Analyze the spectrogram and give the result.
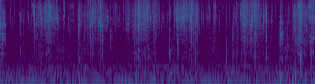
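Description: A closed medium white plastic padded poly mailer envelope with its contents inside is held up in both hands and squeezed and crinkled with fingertips and painted nails. Dense, continuous crinkling and crunching fills the clip with bright, papery texture, swelling in waves over a steady low hum. The overall level stays quiet.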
